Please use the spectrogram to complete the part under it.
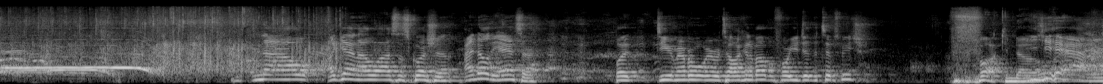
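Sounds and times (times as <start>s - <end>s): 
audience applause at a comedy taping: 0.0s - 3.8s
speech: 2.4s - 5.6s, 6.2s - 8.8s, 9.5s - 11.0s
laughter: 4.7s - 7.1s, 10.3s - 11.0s.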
